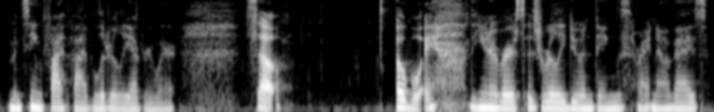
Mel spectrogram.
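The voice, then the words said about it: Breathless, out-of-breath speech. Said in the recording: “I'm so out of breath. Why can't I catch my breath?”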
